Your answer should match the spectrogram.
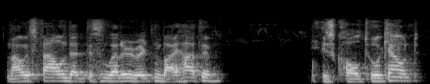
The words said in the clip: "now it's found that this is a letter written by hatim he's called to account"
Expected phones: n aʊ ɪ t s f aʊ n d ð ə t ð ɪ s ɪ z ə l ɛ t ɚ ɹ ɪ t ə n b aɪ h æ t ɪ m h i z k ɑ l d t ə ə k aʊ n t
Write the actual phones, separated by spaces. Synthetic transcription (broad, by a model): n aʊ ɪ t s f aʊ n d ð ə t ð ɪ s l ɛ t ɚ ɹ ɪ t n b aɪ h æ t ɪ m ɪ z k ɑ l d t ə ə k aʊ n t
